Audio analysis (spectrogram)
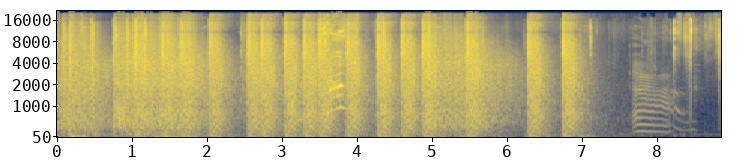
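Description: Rapid automatic gunfire from a pistol fitted with a Glock switch in a video game, loud continuous bursts in several long strings, ending in a brief pause and a short electronic tone.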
